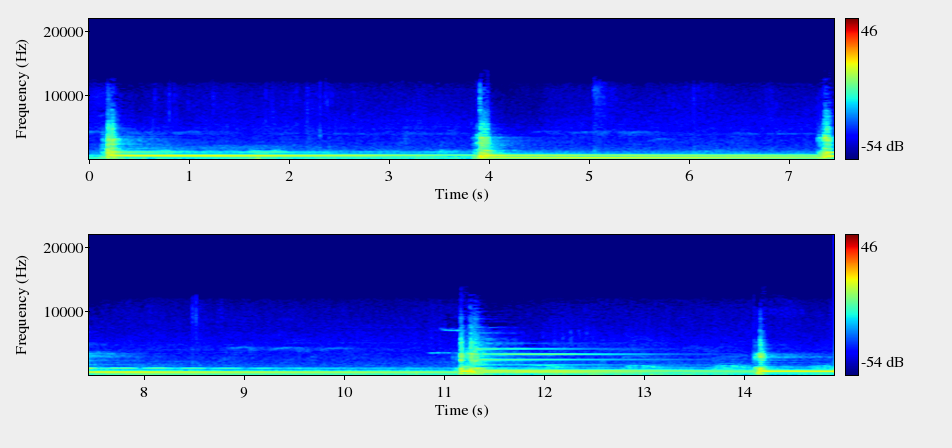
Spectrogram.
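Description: Amplified Fender Telecaster electric guitar playing four slow chords, each about three to four seconds apart. Each chord is struck once and left to ring, fading slowly before the next.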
